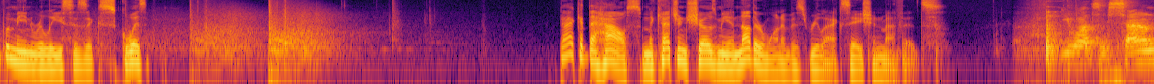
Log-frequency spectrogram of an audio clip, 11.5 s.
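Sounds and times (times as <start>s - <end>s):
speech: 0.0s - 1.7s, 5.7s - 9.5s, 10.6s - 11.5s
gunfire while out shooting: 0.9s - 3.8s.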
